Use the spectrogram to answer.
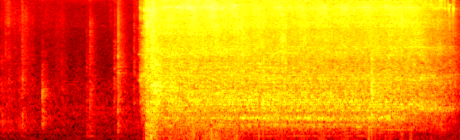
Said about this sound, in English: if I start my Milwaukee ratchet, right, before I hit the bolt, it breaks it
